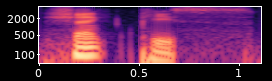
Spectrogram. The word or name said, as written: shankpieces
